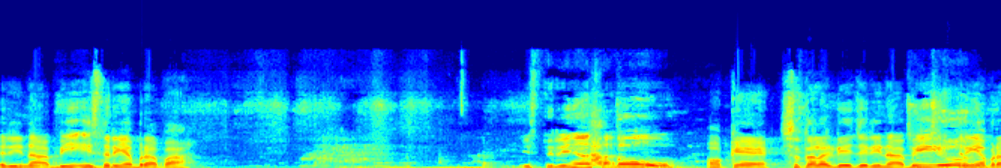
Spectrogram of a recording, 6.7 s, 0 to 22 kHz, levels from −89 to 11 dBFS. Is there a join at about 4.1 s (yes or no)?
no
